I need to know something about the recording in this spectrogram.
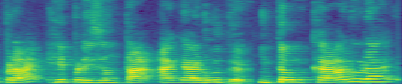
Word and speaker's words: Karura: representar a garuda então karura é a pronúncia japonesa para garuda e iga ele vai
